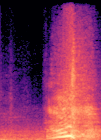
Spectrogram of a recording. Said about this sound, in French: Hop là, l'avantage du direct, c'est que vous pourrez m'entendre éternuer euh, sur, euh, sur le podcast.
